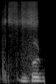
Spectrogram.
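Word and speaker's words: would: वुड में L silent है इसलिए वुड पर बना देंगे।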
